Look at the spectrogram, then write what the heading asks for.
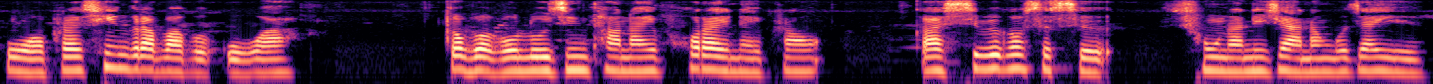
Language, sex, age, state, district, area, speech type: Bodo, female, 60+, Assam, Kokrajhar, urban, spontaneous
